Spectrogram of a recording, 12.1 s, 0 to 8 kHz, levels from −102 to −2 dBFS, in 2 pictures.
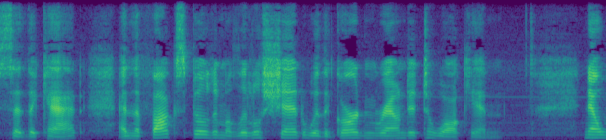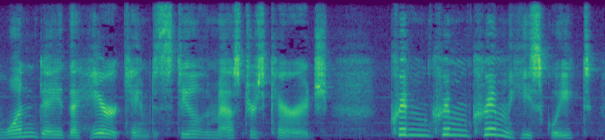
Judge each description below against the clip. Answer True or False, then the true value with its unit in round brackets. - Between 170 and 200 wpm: True (175 wpm)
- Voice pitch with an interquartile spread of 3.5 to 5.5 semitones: True (5.1 semitones)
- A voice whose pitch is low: False (165 Hz)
